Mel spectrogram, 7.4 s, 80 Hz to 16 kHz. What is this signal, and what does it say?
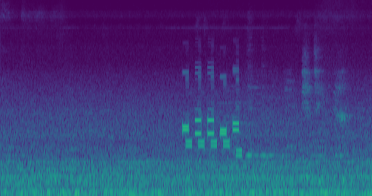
Multi-frequency trunk signalling (R2, with the far end's replies), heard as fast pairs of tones, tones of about 130 ms, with the noise inside a lift. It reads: 37715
